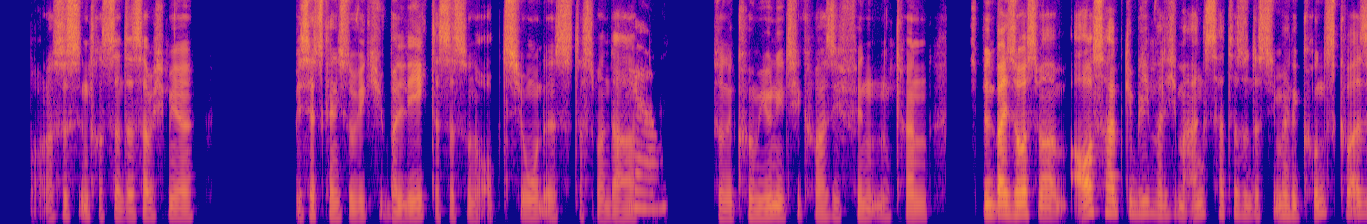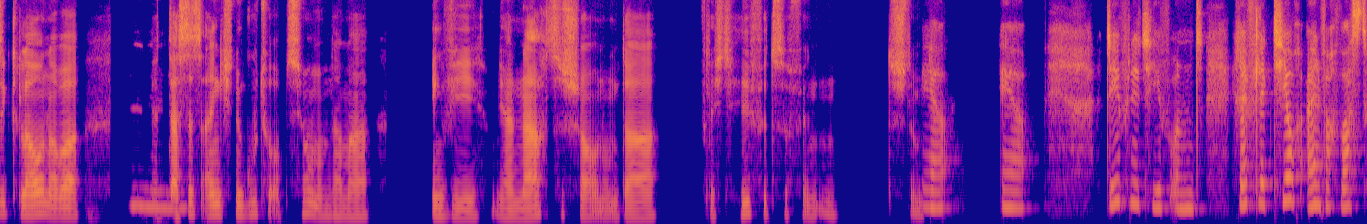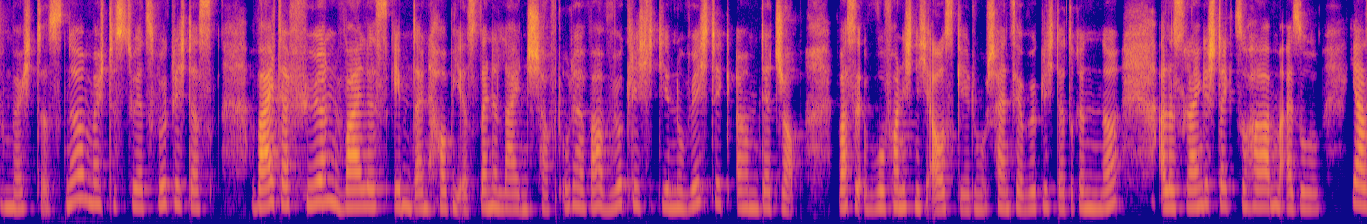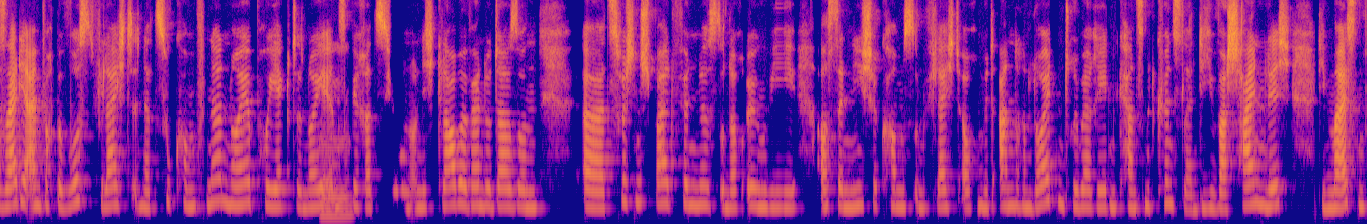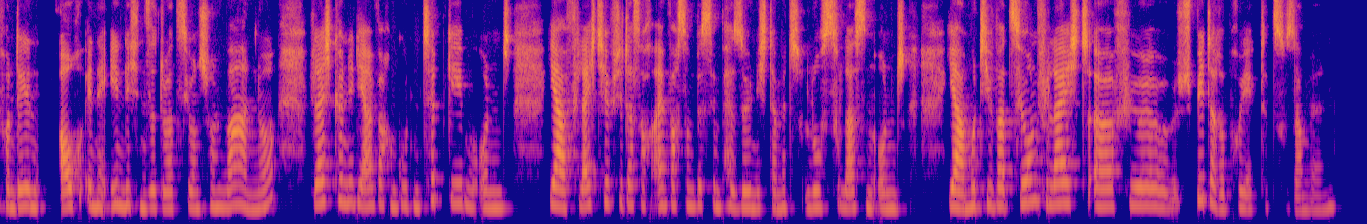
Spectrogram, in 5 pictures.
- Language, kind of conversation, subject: German, advice, Wie finde ich nach einer Trennung wieder Sinn und neue Orientierung, wenn gemeinsame Zukunftspläne weggebrochen sind?
- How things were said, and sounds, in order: none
